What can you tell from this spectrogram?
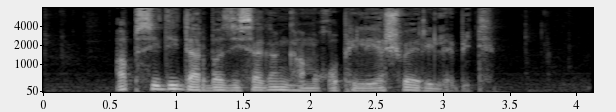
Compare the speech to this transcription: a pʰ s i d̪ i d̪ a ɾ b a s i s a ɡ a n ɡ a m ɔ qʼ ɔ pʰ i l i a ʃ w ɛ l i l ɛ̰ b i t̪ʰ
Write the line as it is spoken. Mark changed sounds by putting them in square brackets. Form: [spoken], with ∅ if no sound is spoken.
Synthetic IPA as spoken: a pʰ s i d̪ i d̪ a ɾ b a [z] i s a ɡ a n ɡ a m ɔ qʼ ɔ pʰ i l i a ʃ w ɛ [ɾ] i l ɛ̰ b i t̪ʰ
